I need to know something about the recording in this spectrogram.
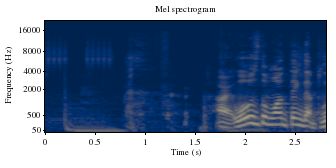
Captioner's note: laughs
